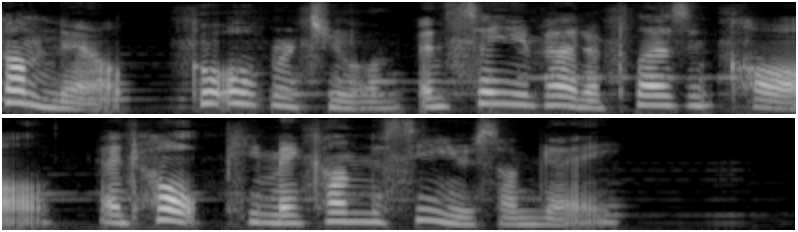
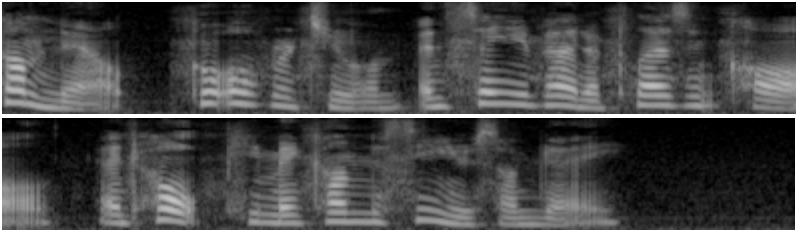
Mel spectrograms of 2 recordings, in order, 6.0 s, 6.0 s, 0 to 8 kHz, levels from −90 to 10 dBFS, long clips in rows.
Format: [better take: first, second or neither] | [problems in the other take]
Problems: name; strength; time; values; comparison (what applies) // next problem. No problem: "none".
second | noise reduction (neural mask model RNNoise)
